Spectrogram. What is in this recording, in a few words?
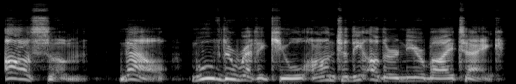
tutorial tank arcade third target killed, english; War Thunder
